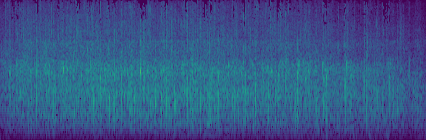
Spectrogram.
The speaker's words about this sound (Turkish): Sadece TRT'ciler alkışta bir gibi geliyor. Özel radyocu arkadaşlarım da takdir ettiler.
